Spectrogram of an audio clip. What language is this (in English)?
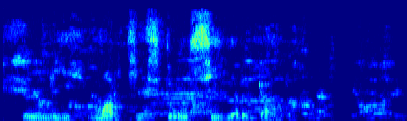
Esperanto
